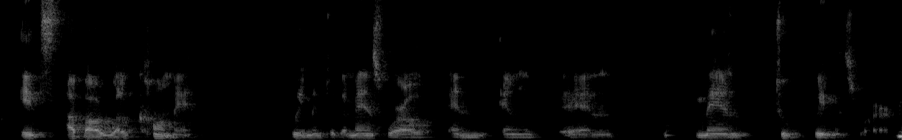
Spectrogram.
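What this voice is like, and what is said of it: Speaks with a foreign accent. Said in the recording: “Sorry for my accent ... I love your accent ... People laugh about my accent”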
